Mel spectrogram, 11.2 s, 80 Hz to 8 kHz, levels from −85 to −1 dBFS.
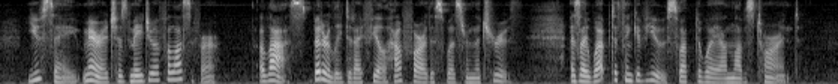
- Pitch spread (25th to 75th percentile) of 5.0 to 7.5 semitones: Yes, wide, 5.4 semitones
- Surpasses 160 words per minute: Yes, average, 170 wpm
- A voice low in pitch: No, medium, 185 Hz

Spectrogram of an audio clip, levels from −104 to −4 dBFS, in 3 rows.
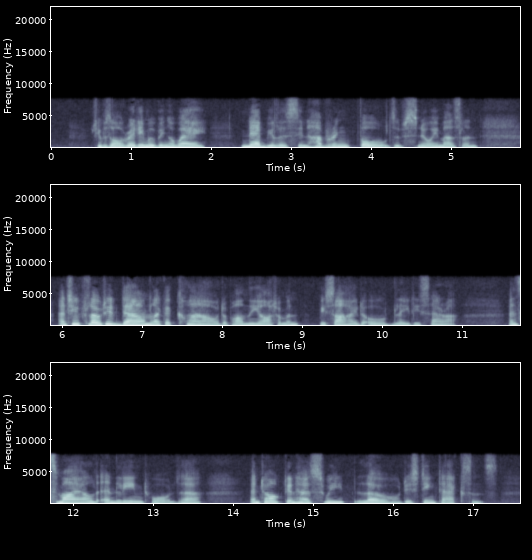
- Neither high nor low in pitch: No, high, 220 Hz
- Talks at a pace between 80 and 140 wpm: Yes, slow, 135 wpm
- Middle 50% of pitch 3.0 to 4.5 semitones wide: Yes, average, 3.9 semitones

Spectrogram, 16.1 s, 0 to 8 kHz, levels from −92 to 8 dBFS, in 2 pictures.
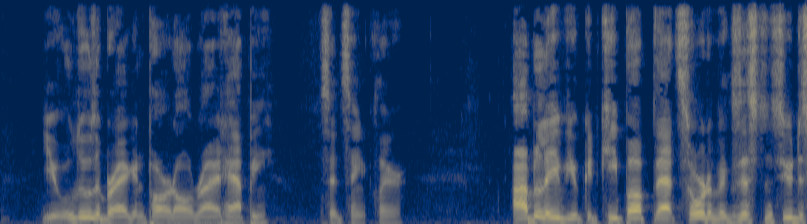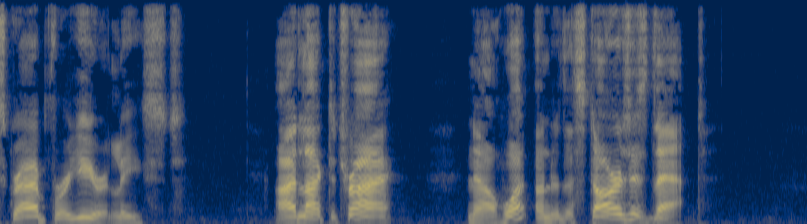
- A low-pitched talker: Yes, low, 125 Hz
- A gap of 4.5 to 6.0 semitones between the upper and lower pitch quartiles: Yes, average, 5.1 semitones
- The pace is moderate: Yes, average, 145 wpm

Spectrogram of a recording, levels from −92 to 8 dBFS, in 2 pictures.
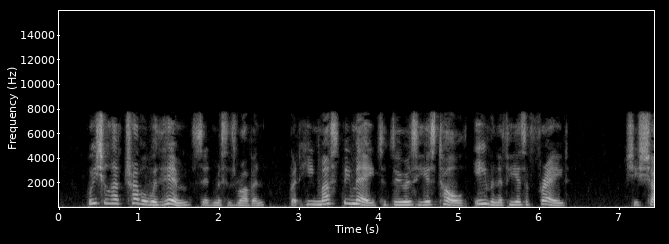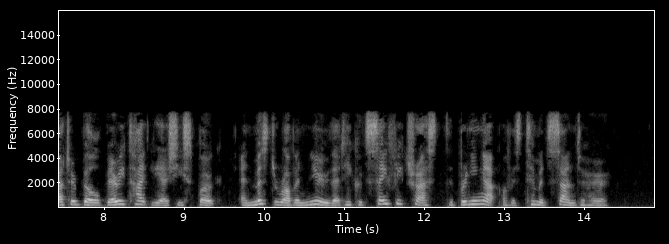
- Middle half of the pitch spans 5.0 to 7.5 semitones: Yes, wide, 5.6 semitones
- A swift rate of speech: Yes, fast, 210 wpm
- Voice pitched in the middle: No, high, 225 Hz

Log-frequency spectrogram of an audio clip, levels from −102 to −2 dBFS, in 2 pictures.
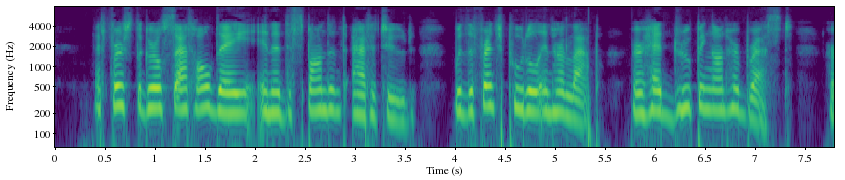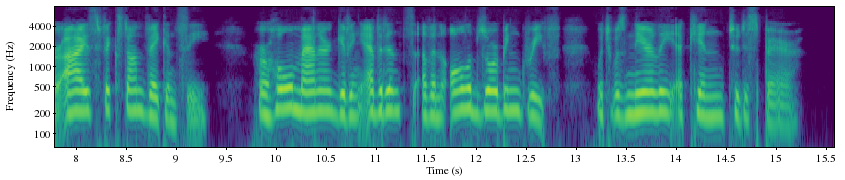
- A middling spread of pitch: Yes, average, 3.0 semitones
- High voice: Yes, high, 210 Hz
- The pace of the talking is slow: No, average, 175 wpm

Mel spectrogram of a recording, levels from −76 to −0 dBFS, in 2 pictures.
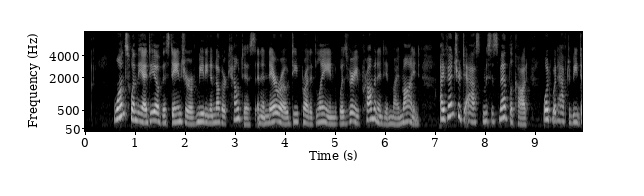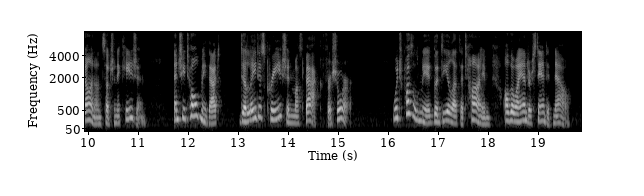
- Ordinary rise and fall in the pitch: No, wide, 6.8 semitones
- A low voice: No, high, 195 Hz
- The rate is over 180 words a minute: Yes, average, 195 wpm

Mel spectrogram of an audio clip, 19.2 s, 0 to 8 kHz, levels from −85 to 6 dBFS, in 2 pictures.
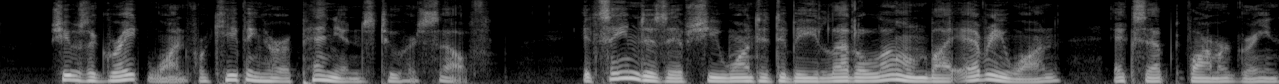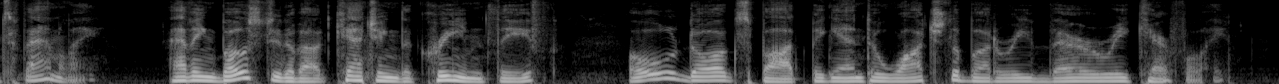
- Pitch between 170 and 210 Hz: No, low, 120 Hz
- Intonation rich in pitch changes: No, average, 4.1 semitones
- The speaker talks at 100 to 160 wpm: Yes, average, 140 wpm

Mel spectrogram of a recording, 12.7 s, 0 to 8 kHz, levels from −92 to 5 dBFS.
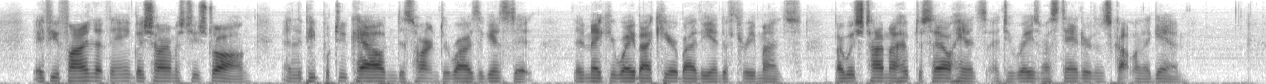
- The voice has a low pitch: Yes, low, 110 Hz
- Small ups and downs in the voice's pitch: Yes, narrow, 1.7 semitones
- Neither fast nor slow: No, fast, 230 wpm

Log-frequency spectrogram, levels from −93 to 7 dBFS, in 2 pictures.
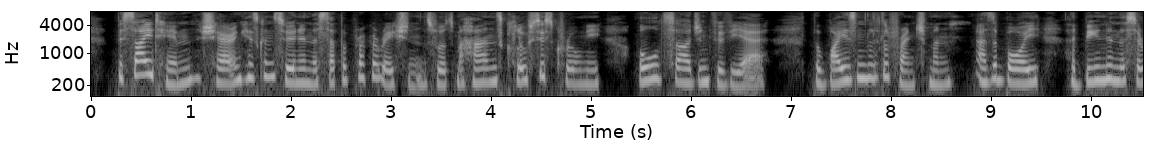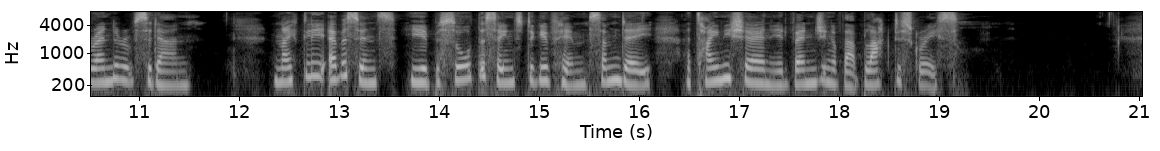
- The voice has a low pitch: No, high, 235 Hz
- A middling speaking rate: Yes, average, 150 wpm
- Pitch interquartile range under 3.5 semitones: Yes, average, 3.0 semitones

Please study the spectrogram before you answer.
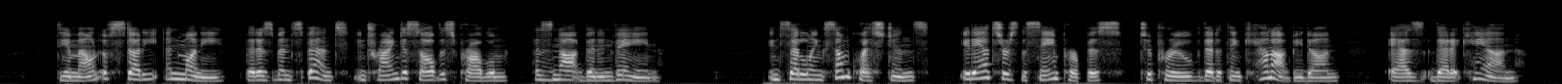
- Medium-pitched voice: No, high, 215 Hz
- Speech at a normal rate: Yes, average, 160 wpm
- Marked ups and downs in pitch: Yes, wide, 7.0 semitones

